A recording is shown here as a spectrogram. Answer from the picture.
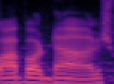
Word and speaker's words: abordage: You've got the egregiously phoned-in arena battles on ships when you do abordage, which I looked up, that is how you pronounce it, that are basically like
